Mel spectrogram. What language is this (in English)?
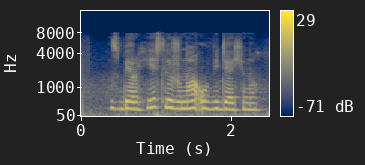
Russian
